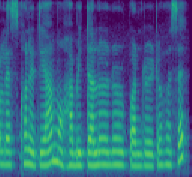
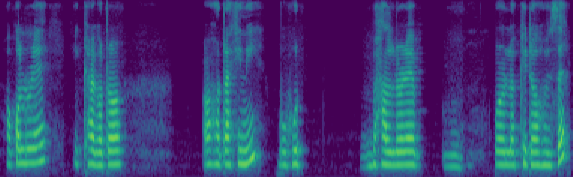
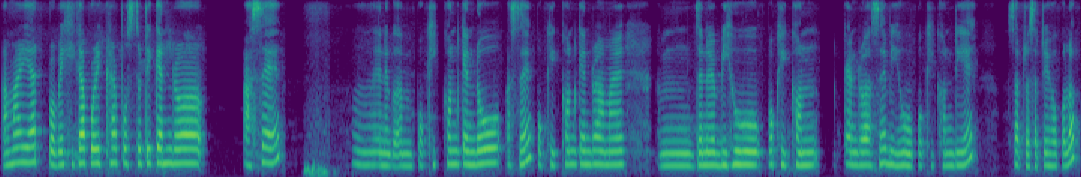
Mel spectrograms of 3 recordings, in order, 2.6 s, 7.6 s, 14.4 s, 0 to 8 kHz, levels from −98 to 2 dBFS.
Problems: constant background noise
